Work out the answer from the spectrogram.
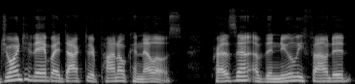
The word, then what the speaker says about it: Kanelos: and morality i'm joined today by dr pano canelos president of the newly founded university of austin dr canelos thank you for joining us today thank you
